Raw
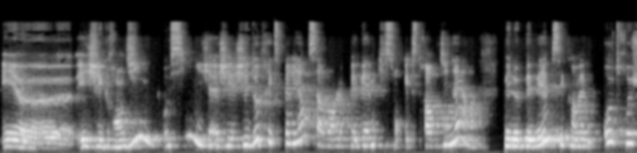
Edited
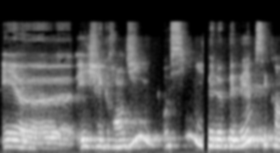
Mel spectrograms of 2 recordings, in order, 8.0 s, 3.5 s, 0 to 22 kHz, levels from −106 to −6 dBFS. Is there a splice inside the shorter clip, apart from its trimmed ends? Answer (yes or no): yes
